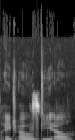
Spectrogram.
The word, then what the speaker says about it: HODL: It is spelled H O D L, so a lot of people may think, hey, somebody misspelled hold, and you see it all the time in the forums and on Reddit and, and in Facebook, but uh, it's spelled H O D L. Uh, you can pronounce it hodl,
